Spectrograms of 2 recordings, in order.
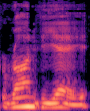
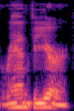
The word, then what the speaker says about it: Ranvier: to pass on quick sidenote you'll hear a pronounced ranvier and not Ranvir because of the man who discovered it French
